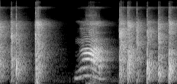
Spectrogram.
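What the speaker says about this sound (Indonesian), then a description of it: "Kita bertepuk semangat ayah dulu ya." A group at a children's Sunday school claps in a quick rhythmic pattern of sharp hand claps, a 'tepuk semangat' cheer, with a short chanted voice in the middle.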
